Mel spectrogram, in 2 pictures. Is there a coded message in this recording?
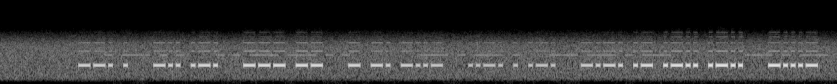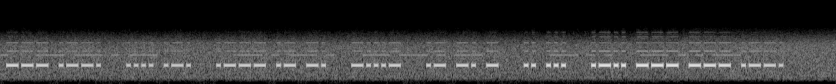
Yes: Morse code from 0.7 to 16.3 s, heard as a keyed tone, machine-sent, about 32 wpm, 900 Hz, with radio static, fading and a weaker station near 1480 Hz. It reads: GE DR OM TNX FER CALL <BT> OP HR JAN <BT> ANT IS LOOP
